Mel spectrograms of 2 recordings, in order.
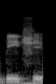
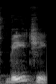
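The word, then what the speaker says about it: Vici: v i c i I'm saying beachy because I believe that would be the proper Italian pronunciation and Vichy has been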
